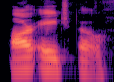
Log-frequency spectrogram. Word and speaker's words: Rho: That right there is the Greek letter row. It if I drew it really carefully, it would look a little bit like that. Okay, Rho, right? Is how you pronounce that, right?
